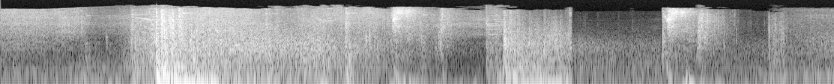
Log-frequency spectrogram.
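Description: Wind whooshes as a game character glides through the air.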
